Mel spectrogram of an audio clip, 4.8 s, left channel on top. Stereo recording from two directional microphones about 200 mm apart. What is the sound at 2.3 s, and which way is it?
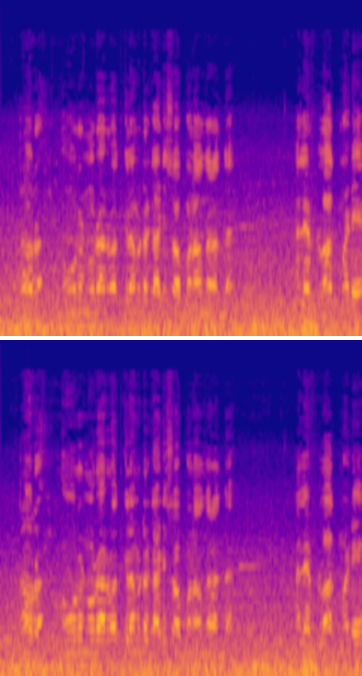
Speech, 10° left (ahead or behind).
